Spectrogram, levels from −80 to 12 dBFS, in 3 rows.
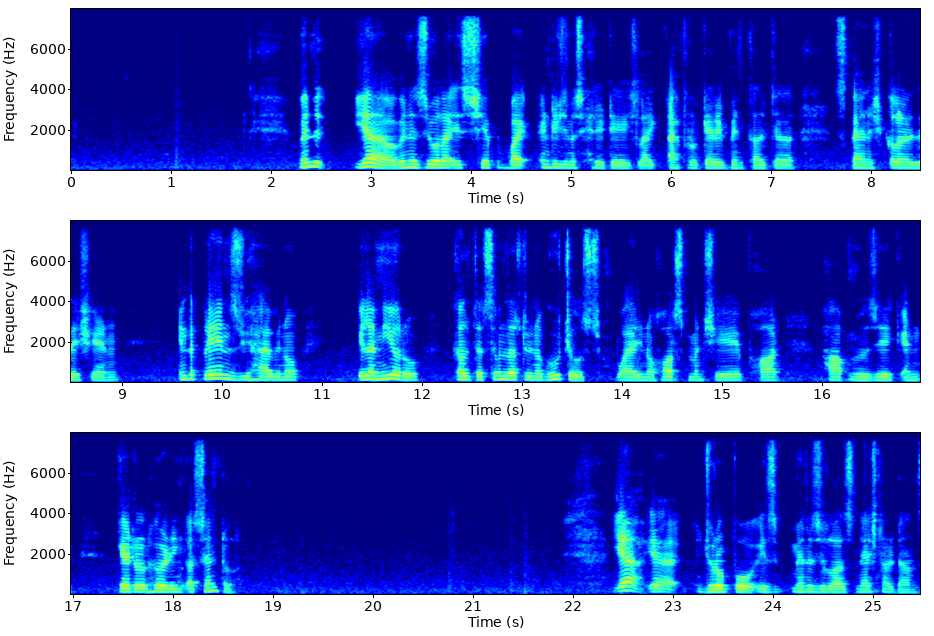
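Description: A speech recording from a call, where the far end's echo canceller most likely failed to remove all of its loudspeaker sound from its microphone, so an echo leak sends a scrap of the voice back. From 18.07 to 18.28 s, a faint copy trails the speech by about 350 ms, roughly 20 dB quieter, heard as a brief ghostly repeat. The call path's band limit, with nothing above 8 kHz, fits a G.722 wideband codec.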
